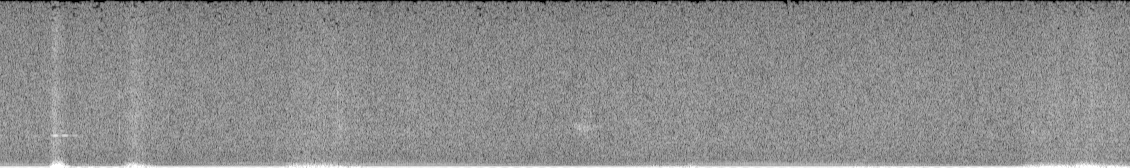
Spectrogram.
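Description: Steady electrical hum with a ladder of buzzing overtones, picked up by the clip-on microphone's line. A few brief soft thumps and rustles come through it, about half a second and a second and a half in, around three seconds, and again near the end.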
